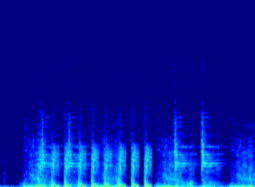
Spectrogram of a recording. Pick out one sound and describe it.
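Pistols fire rapid shots.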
